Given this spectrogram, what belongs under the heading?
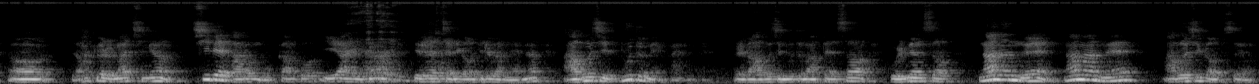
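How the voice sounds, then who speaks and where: A man's voice: medium pitch, mellow. A male pastor preaching a sermon, telling a story with fillers and questions to the congregation. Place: church sanctuary. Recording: echoey church hall, voice from far off.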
